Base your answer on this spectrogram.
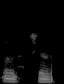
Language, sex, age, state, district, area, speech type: Bengali, male, 18-30, West Bengal, Birbhum, urban, conversation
